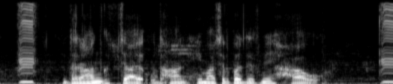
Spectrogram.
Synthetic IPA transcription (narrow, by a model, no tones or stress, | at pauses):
d̪əɾãːŋɡt͡ʃaːjʊd̪aːnhɪmaːt͡ʃəɾpəɾd̪eːsmẽhaːo̰ː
